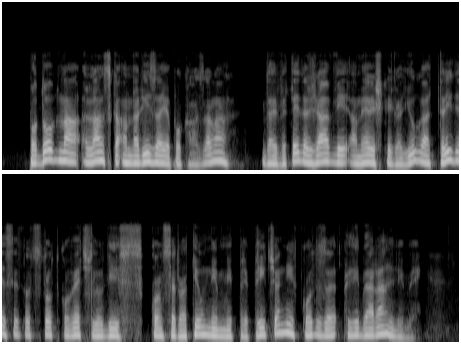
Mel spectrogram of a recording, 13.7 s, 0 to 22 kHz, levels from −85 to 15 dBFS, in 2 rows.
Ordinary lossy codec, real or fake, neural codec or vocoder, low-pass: none; fake; codec, 16 kHz, 4 kbps, FunCodec, trained on LibriTTS, 50 frames a second; 7.2 kHz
